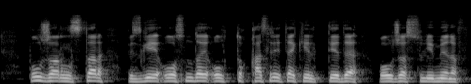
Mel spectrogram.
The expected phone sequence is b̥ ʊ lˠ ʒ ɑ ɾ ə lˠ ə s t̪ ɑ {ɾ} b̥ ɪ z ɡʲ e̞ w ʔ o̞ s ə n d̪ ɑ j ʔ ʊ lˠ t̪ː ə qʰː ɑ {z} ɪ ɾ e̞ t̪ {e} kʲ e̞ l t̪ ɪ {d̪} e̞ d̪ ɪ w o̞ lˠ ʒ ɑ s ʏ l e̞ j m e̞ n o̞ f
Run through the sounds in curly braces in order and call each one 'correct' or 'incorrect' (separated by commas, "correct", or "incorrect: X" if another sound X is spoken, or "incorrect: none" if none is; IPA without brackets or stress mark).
correct, incorrect: s, incorrect: æ, correct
